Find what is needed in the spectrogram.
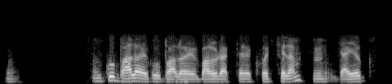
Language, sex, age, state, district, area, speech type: Bengali, male, 18-30, West Bengal, Cooch Behar, urban, conversation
